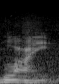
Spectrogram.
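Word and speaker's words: Blaidd: I still don't like how the name is pronounced I or spelled cuz it's pronounced with two D's but is pronounced like blight like B L A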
